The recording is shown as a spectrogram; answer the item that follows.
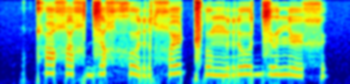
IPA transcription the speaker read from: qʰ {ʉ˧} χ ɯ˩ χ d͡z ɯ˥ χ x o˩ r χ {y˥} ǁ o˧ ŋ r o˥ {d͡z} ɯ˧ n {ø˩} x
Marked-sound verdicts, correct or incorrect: incorrect, incorrect, correct, correct

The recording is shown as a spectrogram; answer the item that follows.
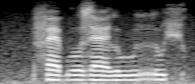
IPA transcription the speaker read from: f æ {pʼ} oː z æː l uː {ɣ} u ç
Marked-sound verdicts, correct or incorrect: incorrect, incorrect

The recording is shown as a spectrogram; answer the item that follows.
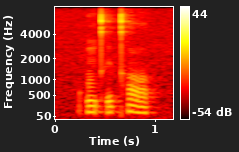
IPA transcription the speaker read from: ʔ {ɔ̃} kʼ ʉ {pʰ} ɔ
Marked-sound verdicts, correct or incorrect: correct, incorrect

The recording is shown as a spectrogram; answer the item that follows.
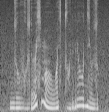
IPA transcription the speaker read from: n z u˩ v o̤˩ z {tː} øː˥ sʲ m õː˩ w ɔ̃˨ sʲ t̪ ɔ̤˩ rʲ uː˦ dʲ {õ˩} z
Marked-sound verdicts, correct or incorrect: incorrect, incorrect

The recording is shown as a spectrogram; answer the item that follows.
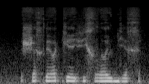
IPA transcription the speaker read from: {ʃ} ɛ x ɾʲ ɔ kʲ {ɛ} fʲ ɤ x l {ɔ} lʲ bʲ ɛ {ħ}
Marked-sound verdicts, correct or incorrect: correct, correct, incorrect, incorrect

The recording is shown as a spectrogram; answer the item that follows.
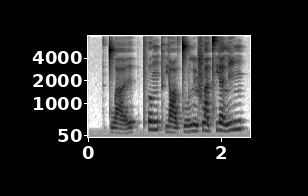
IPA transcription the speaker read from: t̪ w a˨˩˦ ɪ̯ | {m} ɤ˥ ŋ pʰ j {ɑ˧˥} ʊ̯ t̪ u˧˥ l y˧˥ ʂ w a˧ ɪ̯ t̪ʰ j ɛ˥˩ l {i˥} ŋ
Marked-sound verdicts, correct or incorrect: incorrect, incorrect, correct

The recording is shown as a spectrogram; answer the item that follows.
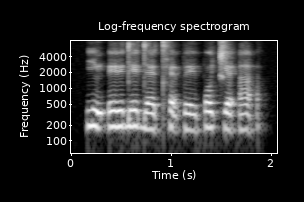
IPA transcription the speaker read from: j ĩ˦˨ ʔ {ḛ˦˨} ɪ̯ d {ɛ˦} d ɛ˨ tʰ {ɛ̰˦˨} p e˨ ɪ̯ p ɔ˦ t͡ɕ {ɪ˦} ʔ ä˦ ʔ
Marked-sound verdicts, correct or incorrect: incorrect, incorrect, correct, incorrect

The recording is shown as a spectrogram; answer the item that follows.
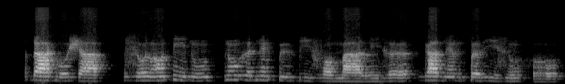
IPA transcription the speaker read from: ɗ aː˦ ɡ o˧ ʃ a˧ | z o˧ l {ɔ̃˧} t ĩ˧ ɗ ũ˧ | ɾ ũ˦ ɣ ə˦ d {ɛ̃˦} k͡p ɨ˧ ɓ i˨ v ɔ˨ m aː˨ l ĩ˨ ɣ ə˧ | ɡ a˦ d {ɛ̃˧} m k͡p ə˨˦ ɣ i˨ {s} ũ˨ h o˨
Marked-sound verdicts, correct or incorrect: incorrect, correct, correct, incorrect

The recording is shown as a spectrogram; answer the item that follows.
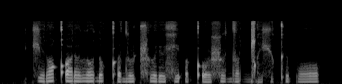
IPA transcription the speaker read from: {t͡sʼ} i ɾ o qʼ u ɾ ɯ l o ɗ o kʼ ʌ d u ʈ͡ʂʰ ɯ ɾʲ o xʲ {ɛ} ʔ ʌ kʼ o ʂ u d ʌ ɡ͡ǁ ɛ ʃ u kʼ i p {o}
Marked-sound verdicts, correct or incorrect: incorrect, incorrect, correct

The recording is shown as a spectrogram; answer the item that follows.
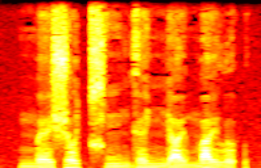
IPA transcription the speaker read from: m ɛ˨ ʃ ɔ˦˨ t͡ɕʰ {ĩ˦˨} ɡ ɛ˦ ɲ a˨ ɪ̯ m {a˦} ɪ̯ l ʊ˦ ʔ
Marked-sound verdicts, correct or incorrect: incorrect, incorrect

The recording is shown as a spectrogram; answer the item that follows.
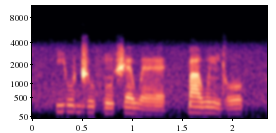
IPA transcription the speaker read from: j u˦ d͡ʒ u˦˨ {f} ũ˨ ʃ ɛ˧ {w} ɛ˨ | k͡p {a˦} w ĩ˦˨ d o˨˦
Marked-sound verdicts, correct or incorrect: correct, correct, correct

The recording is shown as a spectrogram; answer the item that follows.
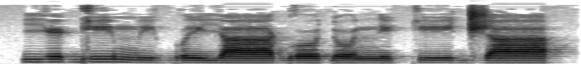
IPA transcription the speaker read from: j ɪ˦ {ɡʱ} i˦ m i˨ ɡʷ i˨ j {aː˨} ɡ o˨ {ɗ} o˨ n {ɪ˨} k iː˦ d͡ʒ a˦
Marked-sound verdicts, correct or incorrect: incorrect, correct, correct, incorrect

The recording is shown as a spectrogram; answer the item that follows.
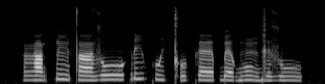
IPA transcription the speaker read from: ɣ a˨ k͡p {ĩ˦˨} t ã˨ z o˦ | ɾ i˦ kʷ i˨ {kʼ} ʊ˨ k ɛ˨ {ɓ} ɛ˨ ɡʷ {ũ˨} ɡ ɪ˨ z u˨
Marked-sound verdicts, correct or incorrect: correct, correct, correct, incorrect

